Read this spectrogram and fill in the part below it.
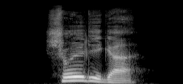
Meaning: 1. one who is in moral debt, a sinner, trespasser 2. nominalization of schuldig: culprit, one who is guilty, culpable, at fault (male or unspecified sex)
- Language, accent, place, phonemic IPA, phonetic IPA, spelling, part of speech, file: German, Germany, Berlin, /ˈʃʊldɪɡər/, [ˈʃʊl.dɪ.ɡɐ], Schuldiger, noun, De-Schuldiger.ogg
